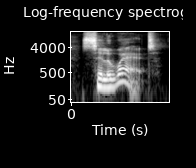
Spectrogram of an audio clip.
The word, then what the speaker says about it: silhouette: Other words containing silent letters such as campaign, silhouette, rhythm, and bureau are taken directly from other languages.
